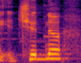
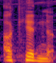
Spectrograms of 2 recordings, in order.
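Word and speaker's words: Echidna: find a pronunciation because if I was going to pronounce that I would say a chida but it's actually a kidna but anyways which is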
